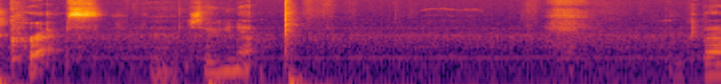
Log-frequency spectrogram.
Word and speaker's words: crepes: how they say it it rhymes with like step so it's crepes so you know but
